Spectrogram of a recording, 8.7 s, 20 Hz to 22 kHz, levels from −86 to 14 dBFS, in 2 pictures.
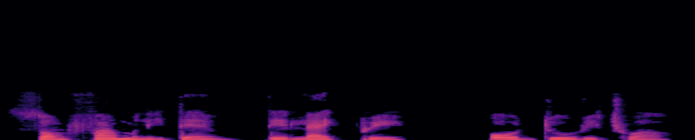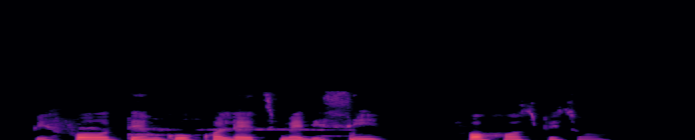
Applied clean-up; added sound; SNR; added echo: none; none; none; none.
